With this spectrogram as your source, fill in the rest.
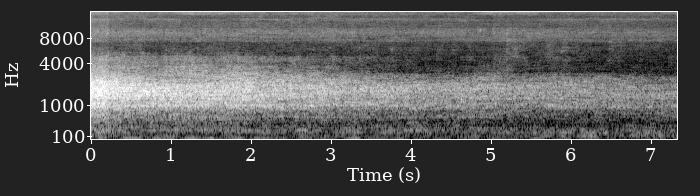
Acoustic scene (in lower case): street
